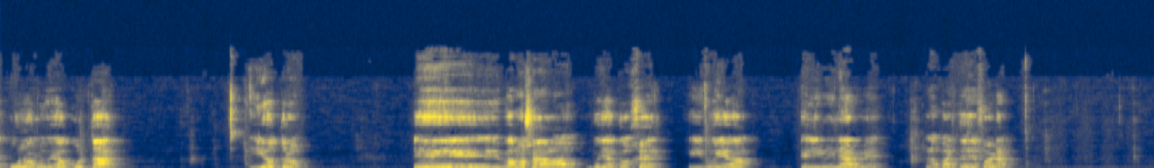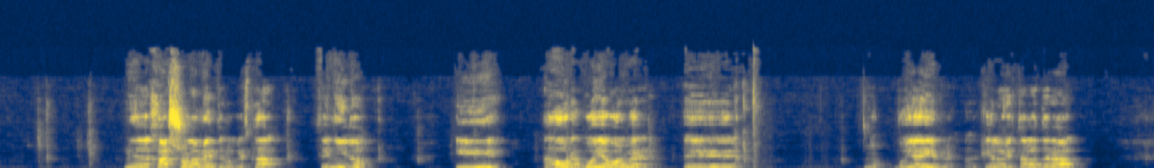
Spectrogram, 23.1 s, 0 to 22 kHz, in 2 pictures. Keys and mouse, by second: 0.3 right click, 0.9-6.5 ctrl+shift+middle drag, 2.3 Tab, 5.1 3, 6.5 alt+right click, 7.1-8.3 middle drag, 8.3 alt+shift+right click, 8.9 alt+shift+right click, 9.7 x, 11.2 right click, 11.9 l, 13.2-16.1 middle drag, 14.0 a, 17.0 alt+e, 19.1 middle click, 21.4 alt+q, 22.1 shift+middle click.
